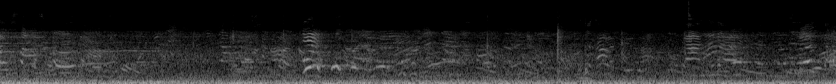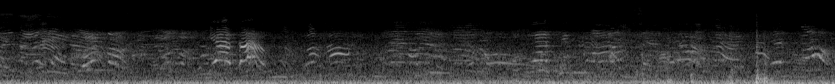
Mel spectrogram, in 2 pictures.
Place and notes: Jieshou Park, Banqiao Dist., New Taipei City - walking in the Park
Walking through the park, sound of the birds, traffic sound, Child
30 April 2017, 17:57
